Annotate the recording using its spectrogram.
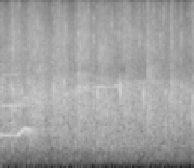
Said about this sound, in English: Yeah, we can cheer for her for a second.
